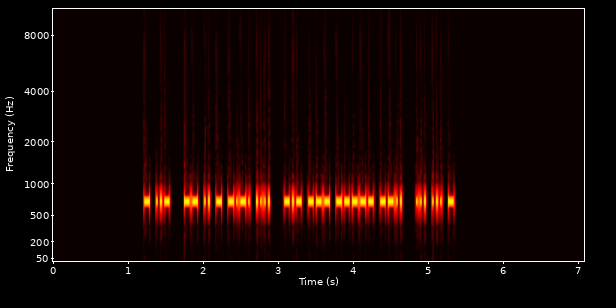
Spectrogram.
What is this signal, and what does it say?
Morse code, heard as a keyed tone, about 46 wpm, 700 Hz. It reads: TU MITCH KO0Z SST
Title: K1USN SST QSO Practice - 45wpm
